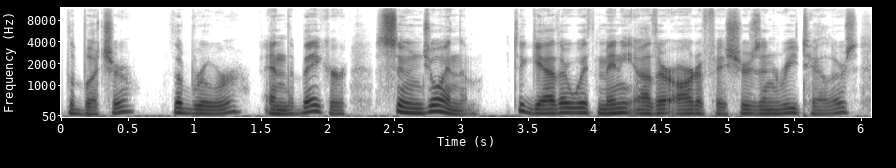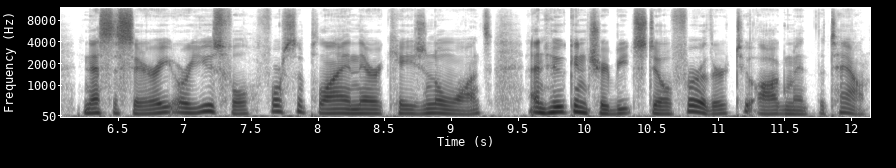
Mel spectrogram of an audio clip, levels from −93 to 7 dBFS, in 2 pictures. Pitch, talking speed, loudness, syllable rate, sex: 130 Hz, 170 wpm, -19 LUFS, 5.6 syllables/s, male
